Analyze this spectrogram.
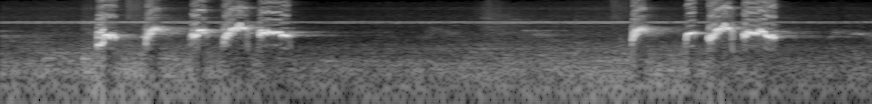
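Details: Morning training song of a red-whiskered bulbul: two bright phrases of about five rapid chirped whistles each, bouncing between high and mid pitch, separated by a two-second pause.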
